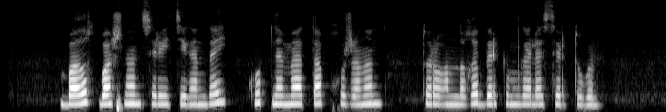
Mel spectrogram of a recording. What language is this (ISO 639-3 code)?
bak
